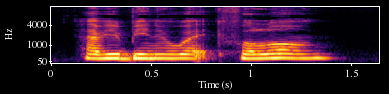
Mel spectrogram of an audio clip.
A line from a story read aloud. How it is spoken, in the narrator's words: Zha Yunlan asks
